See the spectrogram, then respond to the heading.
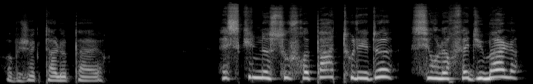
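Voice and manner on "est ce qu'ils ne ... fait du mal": put-on high, loud pleading little boy; child's voice. Boy begging his parents to spare the lamb, high and loud. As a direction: plead like a small boy defending his pet.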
